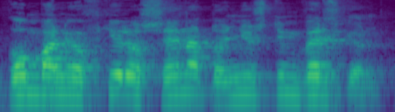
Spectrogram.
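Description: A man's voice: high voice, lively intonation, echoey room. A man hosting a casual live stream, teasing viewers and reading their chat aloud during a giveaway.

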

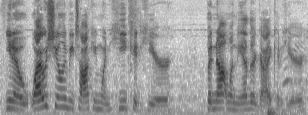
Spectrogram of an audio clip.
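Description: A woman's voice: mid-range voice, a little fast, over music. A woman hosting a horror reaction video who comments casually, ranting and exclaiming in fright.

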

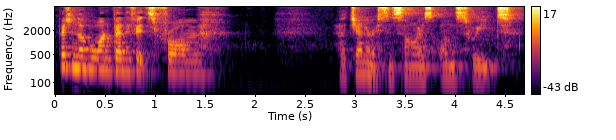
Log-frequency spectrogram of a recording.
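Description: His voice is on the high side, warm and animated, at a moderate pace: a British man acting as estate agent, gushing in practiced sales patter while walking around an empty new-build, inside and outside. Echo fills the empty rooms.

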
